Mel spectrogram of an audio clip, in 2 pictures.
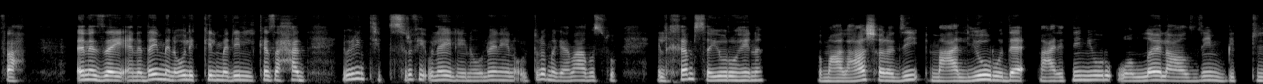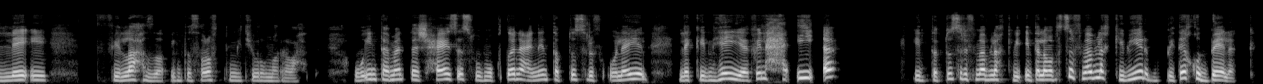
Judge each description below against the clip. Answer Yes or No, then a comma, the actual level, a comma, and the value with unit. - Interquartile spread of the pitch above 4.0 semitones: No, average, 3.3 semitones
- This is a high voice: Yes, high, 200 Hz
